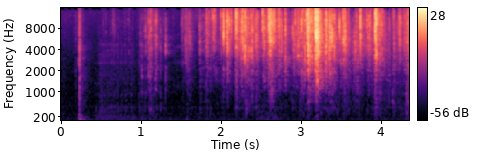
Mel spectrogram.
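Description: Foil wrapper of an Upper Deck hockey card pack crinkling and tearing as it is handled and ripped open, getting louder and denser over the last two seconds. A single short tap comes just after the start.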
